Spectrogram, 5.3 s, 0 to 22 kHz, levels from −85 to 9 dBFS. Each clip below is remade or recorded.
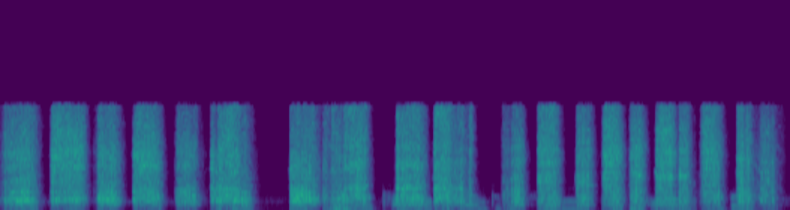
remade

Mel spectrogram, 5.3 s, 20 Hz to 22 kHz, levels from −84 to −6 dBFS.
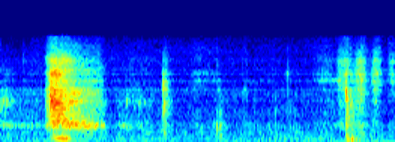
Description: remade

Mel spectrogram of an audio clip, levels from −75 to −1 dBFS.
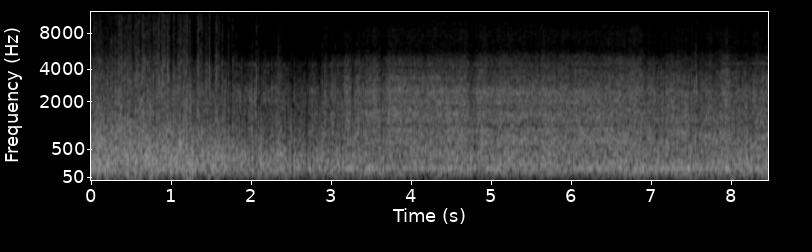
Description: recorded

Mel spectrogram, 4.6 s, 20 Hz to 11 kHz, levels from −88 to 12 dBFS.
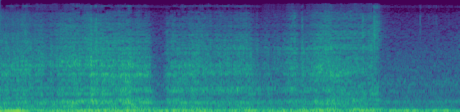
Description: recorded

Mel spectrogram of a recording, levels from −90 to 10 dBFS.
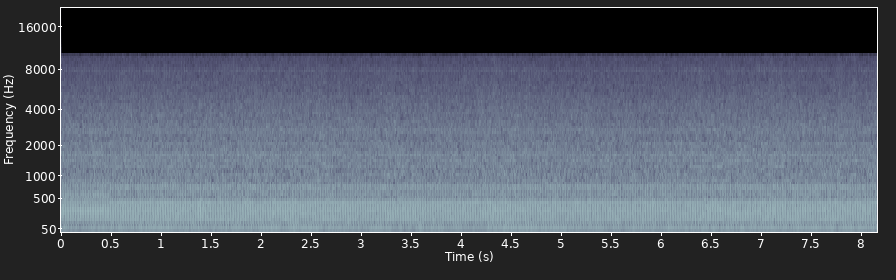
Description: recorded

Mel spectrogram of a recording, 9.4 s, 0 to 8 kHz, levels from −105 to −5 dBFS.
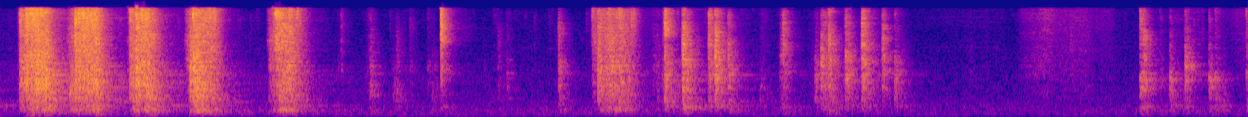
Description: recorded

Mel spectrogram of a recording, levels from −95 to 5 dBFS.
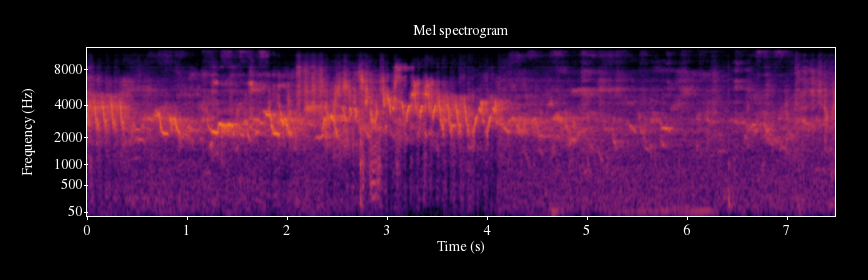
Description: remade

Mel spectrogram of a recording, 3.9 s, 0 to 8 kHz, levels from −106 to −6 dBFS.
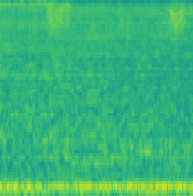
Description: remade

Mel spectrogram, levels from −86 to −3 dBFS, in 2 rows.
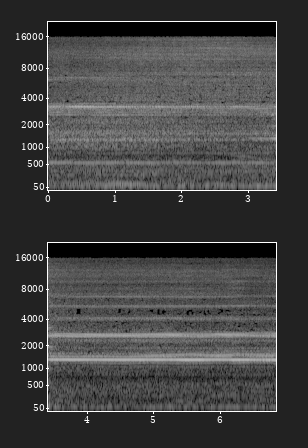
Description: recorded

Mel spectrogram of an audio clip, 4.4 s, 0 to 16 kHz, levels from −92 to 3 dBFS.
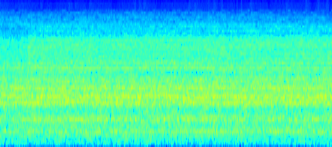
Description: recorded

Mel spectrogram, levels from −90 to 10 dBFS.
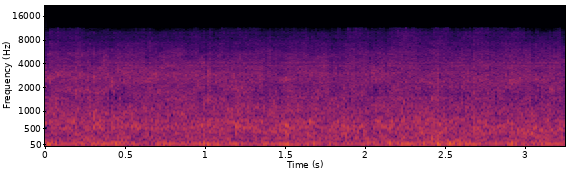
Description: remade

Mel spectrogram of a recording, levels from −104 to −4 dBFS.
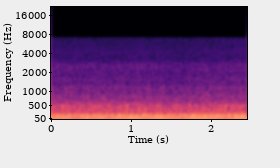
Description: recorded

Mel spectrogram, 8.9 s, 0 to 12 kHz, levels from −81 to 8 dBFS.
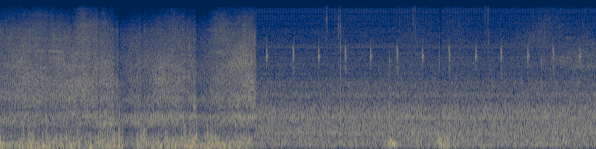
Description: remade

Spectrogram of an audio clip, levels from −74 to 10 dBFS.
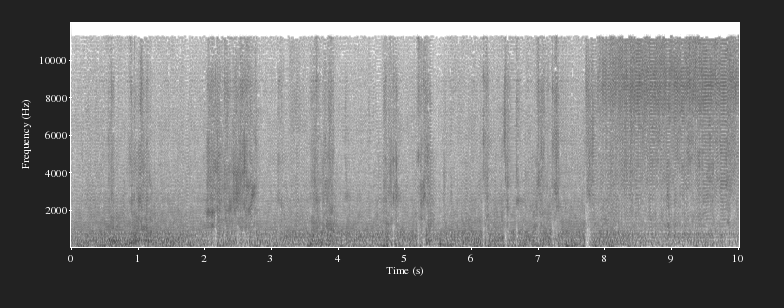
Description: remade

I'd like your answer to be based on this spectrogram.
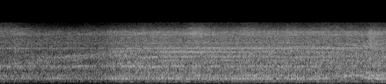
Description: remade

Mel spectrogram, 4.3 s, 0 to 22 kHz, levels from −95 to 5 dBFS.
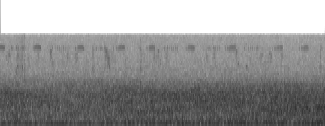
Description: recorded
